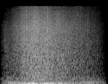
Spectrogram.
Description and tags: HOT SIGNAL.Leaf sounds I recorded with an AKG c3000. With background noise, but not really noticeable when played at lower levels.When soft (try that), the sounds are pretty subtle.
bushes, noise, shrubbery, bush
